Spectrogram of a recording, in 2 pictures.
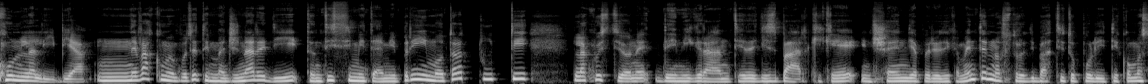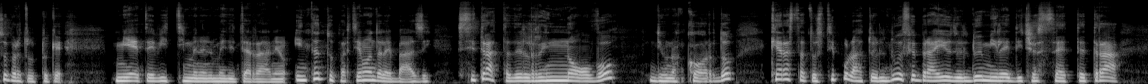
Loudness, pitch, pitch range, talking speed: -19 LUFS, 155 Hz, 145-190 Hz, 145 wpm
